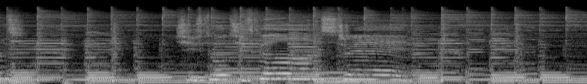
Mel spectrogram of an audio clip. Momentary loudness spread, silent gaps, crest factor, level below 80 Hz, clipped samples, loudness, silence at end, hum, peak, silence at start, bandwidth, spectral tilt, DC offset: 5 LU; none; 16 dB; -38 dBFS; under 0.1%; -21 LUFS; 0 s; none; -6 dBFS; 0 s; 16 kHz; -4 dB/octave; under 0.1%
